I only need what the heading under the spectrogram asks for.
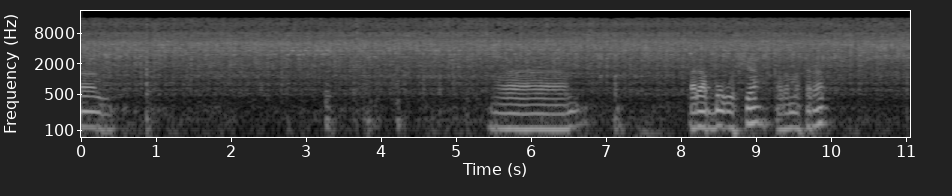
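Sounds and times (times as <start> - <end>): person's voice: 0.0 - 0.5, 5.5 - 6.8, 8.1 - 10.0
chicken frying in oil: 0.0 - 11.0.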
